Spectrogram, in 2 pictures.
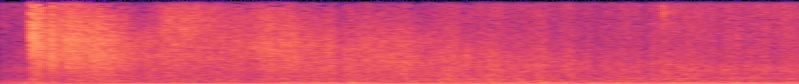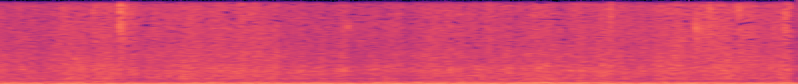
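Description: Steady, heavy rain pours down with a deep rolling rumble of thunder underneath, a dense, loud wash of sound that holds constant throughout with no voices.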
